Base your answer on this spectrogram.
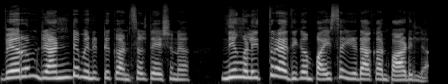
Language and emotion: Malayalam, angry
